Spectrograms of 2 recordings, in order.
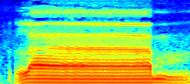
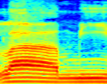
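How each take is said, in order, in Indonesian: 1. Kata ini berhenti pada m tertutup di akhir. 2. Huruf m di akhir diikuti oleh vokal. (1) "hurufnya kita sukunkan. Sehingga kita baca lam seperti itu" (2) "Jangan dibaca lami baru berhenti, jangan salah"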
